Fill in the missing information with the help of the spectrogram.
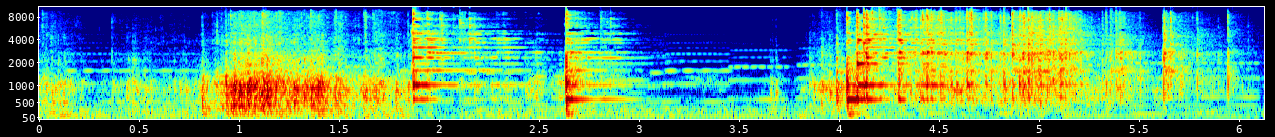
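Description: Dry rigatoni rattling out of a cardboard box into a frying pan in two pours, about a second in and again about four seconds in, with background music.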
